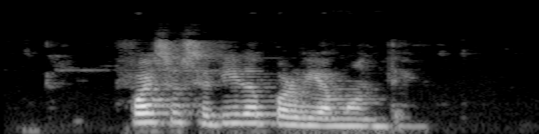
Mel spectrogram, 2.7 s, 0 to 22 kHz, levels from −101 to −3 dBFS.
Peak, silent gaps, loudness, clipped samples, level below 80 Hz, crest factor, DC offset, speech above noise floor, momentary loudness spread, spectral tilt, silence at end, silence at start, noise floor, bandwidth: -8 dBFS; none; -26 LUFS; under 0.1%; -64 dBFS; 20 dB; under 0.1%; 35 dB; 11 LU; -6 dB/octave; 0.55 s; 0.65 s; -60 dBFS; 7.8 kHz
